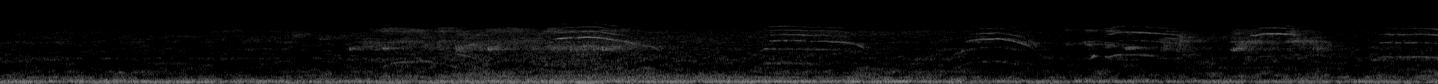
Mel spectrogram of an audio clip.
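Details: A new family of cats calling: after a quiet start, a run of high, arched meows, several close together and overlapping, repeating every second or so through the second half, over a steady low rumbling hum.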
